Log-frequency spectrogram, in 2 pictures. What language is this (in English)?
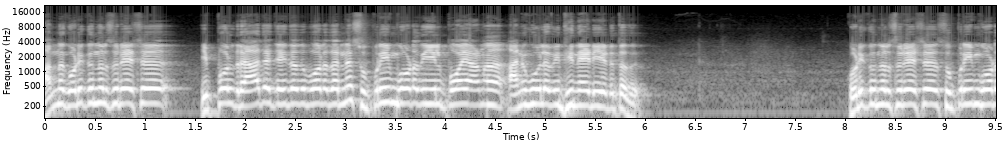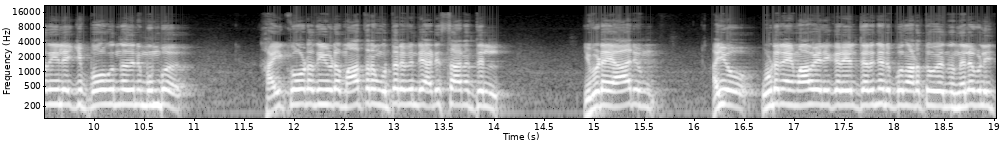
Turkish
